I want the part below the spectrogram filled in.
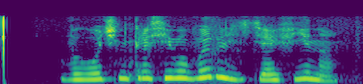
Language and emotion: Russian, positive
